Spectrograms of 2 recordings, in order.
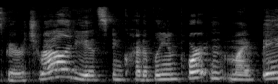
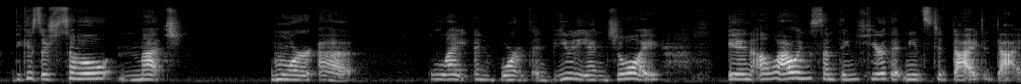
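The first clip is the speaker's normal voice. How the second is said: voice catching, choked up with emotion. Speaking directly to Aquarius and the listeners, choked up. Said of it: "I'm getting all choked up here".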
